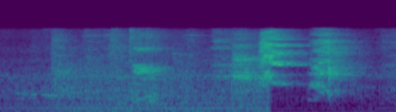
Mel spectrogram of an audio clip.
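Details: Two blue-throated macaws that have just met and are bonding give harsh, raspy squawks in three or four loud bursts over a few seconds, with a faint steady hum in the background.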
